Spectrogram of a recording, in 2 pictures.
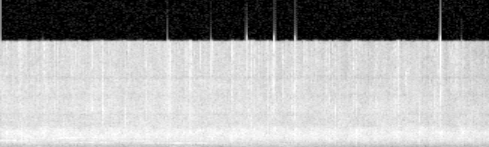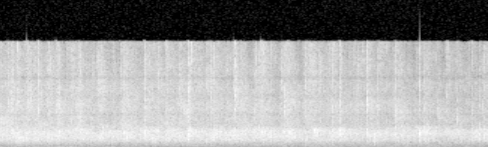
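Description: Audience applauding, thick steady clapping that slowly dies down toward the end.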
